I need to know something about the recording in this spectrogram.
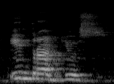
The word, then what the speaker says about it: introduce: word offload for example the word introduce is pronounced with a stress at the end it's on like this introduce sometimes where you put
